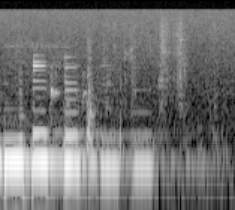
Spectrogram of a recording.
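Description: A saxophone plays a melody.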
